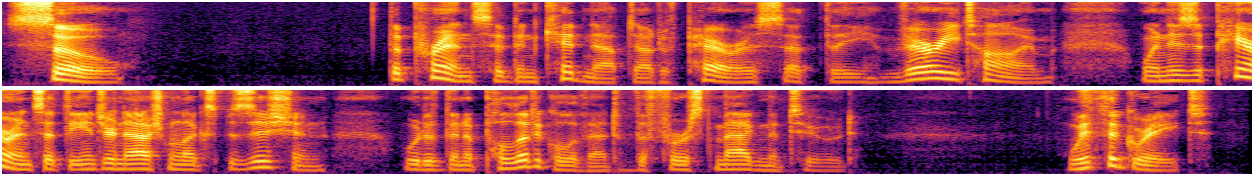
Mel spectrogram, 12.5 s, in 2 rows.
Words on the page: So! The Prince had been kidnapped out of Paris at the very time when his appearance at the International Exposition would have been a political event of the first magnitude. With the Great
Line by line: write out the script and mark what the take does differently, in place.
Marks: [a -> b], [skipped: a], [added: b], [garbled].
So! The Prince had been kidnapped out of Paris at the very time when his appearance at the International Exposition would have been a political event of the first magnitude. With the Great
